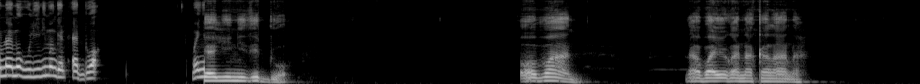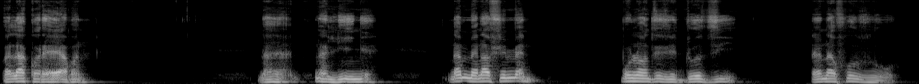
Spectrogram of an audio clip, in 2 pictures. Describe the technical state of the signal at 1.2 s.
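At 1.2 s the speech is a section at the wrong speed, running from 0.0 to 2.04 s at double speed. Pitch jumps about ten semitones, sounding high and hurried. A mismatched playback clock is the likely cause.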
